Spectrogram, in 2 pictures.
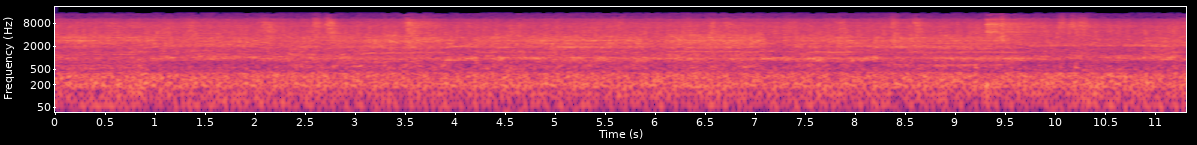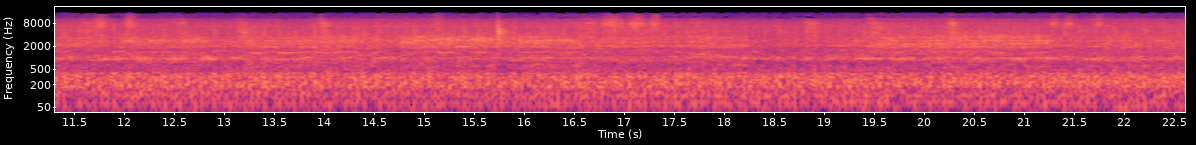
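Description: Water sprays from a hose in a steady hiss.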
